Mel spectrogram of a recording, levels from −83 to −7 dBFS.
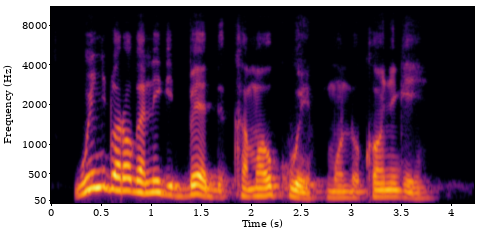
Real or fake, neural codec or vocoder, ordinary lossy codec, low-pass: fake; autoencoder, 48 kHz, 32 numbers a frame, DAC-VAE, trained on Japanese speech; none; 9.9 kHz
